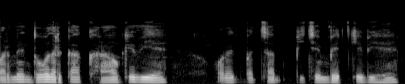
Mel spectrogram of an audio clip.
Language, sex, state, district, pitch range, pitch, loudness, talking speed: Hindi, male, Arunachal Pradesh, Papum Pare, 100-110 Hz, 105 Hz, -20 LUFS, 220 wpm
